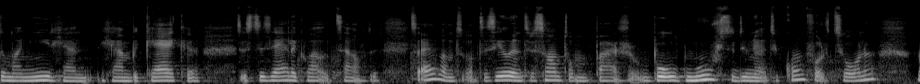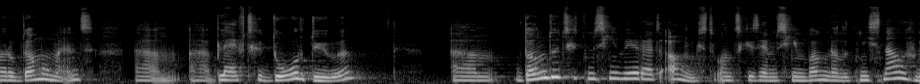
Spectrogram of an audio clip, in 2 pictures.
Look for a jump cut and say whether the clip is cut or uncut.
cut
